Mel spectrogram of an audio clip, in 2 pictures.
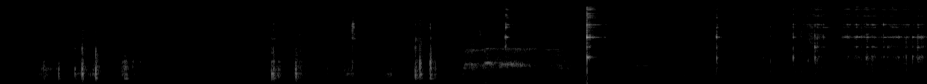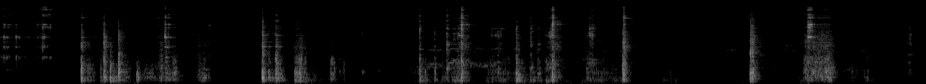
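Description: Steel pieces handled on a workbench: a metal channel and a square steel tube set down and moved, giving scattered clinks and knocks, with a short metallic ringing partway through and thicker clusters of knocks in the second half.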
